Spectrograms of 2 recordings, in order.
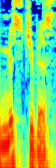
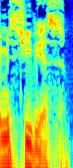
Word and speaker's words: mischievous: It's supposed to be mischievous. There's no I after the V. It's mischievous. – That's interesting. – I always say mischievous.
